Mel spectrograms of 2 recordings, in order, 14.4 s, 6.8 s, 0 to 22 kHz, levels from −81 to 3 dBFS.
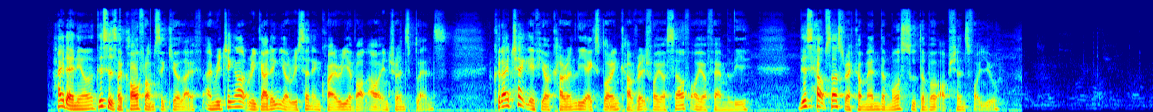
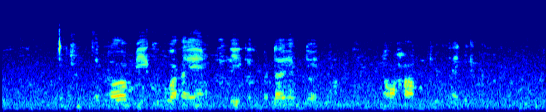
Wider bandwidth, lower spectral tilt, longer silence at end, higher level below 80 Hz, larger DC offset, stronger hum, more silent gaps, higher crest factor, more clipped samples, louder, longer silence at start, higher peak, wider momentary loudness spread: first, 16 kHz vs 9 kHz; first, -5.5 dB/octave vs -3.5 dB/octave; first, 1.9 s vs 0 s; first, -44 dBFS vs -84 dBFS; neither; neither; neither; second, 16 dB vs 22 dB; neither; first, -16 LUFS vs -34 LUFS; first, 0.65 s vs 0.05 s; first, 0 dBFS vs -14 dBFS; second, 13 LU vs 21 LU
